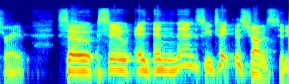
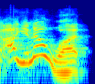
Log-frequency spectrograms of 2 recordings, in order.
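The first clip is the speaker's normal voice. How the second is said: much higher, sing-song teasing voice; high playful mock-casual quote; mock nonchalance. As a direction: toss it off lightly, mocking the choice as easy. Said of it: "and then you're like".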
